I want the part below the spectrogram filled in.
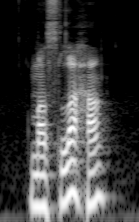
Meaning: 1. verbal noun of صَلَحَ (ṣalaḥa) (form I) 2. anything promoting, salutary, advantageous; benefit 3. advantage 4. business, undertaking, enterprise 5. benevolence 6. weal, welfare (of a country, etc.)
- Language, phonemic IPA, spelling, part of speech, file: Arabic, /masˤ.la.ħa/, مصلحة, noun, Ar-مصلحة.ogg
